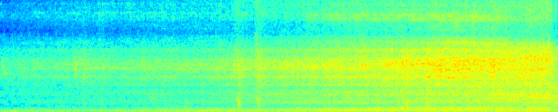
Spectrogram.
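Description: Diesel railcar express train approaching and passing close by, the sound of its diesel engines and wheels on the rails growing steadily louder as it comes alongside.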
